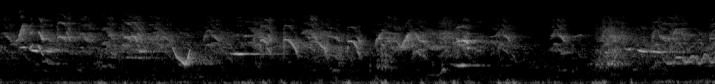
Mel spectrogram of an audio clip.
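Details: Assorted parakeets in a walk-in aviary at a parrot park, where visitors feed and hold them; lively jumble of scratchy squawks, chirps and downward-slurred notes from many birds, briefly quieter near the end.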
